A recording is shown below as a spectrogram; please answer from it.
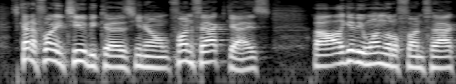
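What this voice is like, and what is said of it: Slightly scratchy, hoarse voice. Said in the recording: “my voice hasn't felt like it recovered ... Still feel like my voice is still a little scratchy”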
